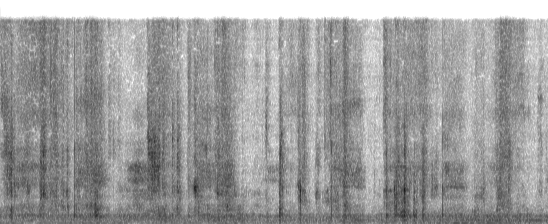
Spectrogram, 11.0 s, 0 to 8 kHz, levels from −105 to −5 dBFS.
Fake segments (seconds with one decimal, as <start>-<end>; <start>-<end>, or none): 4.8-8.5; 10.3-11.0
